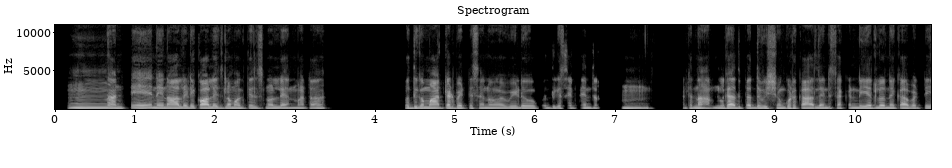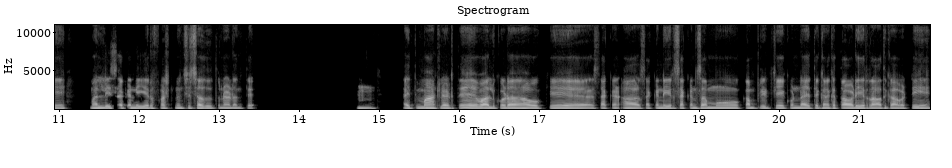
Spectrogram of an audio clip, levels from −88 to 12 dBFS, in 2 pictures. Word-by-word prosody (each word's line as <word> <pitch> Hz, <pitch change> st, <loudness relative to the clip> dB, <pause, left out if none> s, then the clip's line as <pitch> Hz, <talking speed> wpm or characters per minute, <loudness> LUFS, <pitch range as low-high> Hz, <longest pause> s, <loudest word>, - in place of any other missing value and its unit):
హ్మ్. 180 Hz, -1 st, +2 dB
అంటే 155 Hz, +6 st, -3 dB, 0.2 s
నేను 165 Hz, -3 st, +2 dB
ఆల్రెడీ 160 Hz, +5 st, +1 dB
కాలేజీలో 140 Hz, +2 st, +4 dB
మాకు 130 Hz, -3 st, -2 dB
తెలిసినోళ్ళే 125 Hz, -1 st, -2 dB
అనమాట. 105 Hz, 0 st, -5 dB, 1.2 s
కొద్దిగా 140 Hz, +1 st, 0 dB
మాట్లాడి 140 Hz, +2 st, +3 dB
పెట్టేశాను. 115 Hz, -1 st, -3 dB, 0.2 s
వీడు 115 Hz, 0 st, -1 dB, 0.2 s
కొద్దిగా 115 Hz, 0 st, -6 dB
సెట్ 120 Hz, -1 st, -11 dB
అయింత 115 Hz, -1 st, -3 dB, 0.4 s
హ్మ్. 110 Hz, -4 st, -2 dB, 0.5 s
అంటే 115 Hz, +4 st, -6 dB
నార్మల్‌గా 115 Hz, +7 st, +1 dB
అది 130 Hz, -, -4 dB
పెద్ద 125 Hz, 0 st, 0 dB
విషయం 135 Hz, +4 st, -1 dB
కూడా 145 Hz, +1 st, +1 dB
కాదులెండి. 110 Hz, +1 st, +1 dB
సెకండ్ 110 Hz, +3 st, -3 dB
ఇయర్‌లోనే 130 Hz, -2 st, +1 dB
కాబట్టి 110 Hz, +6 st, -1 dB, 0.5 s
మళ్ళీ 125 Hz, +3 st, +3 dB
సెకండ్ 135 Hz, 0 st, 0 dB
ఇయర్ 125 Hz, 0 st, 0 dB
ఫస్ట్ 120 Hz, -1 st, -4 dB
నుంచి 120 Hz, +4 st, -3 dB
చదువుతున్నాడంతే. 110 Hz, -4 st, -1 dB, 1.3 s
హ్మ్. 110 Hz, -3 st, -3 dB, 0.4 s
అయితే 130 Hz, +3 st, -2 dB
మాట్లాడితే 130 Hz, +6 st, +2 dB, 0.2 s
వాళ్ళు 130 Hz, -1 st, +5 dB
కూడా 140 Hz, 0 st, +5 dB, 0.3 s
ఓకే, 125 Hz, +2 st, -5 dB, 0.5 s
సెక 115 Hz, 0 st, -3 dB, 0.2 s
ఆహ్, 115 Hz, -2 st, +2 dB
second 130 Hz, +3 st, -2 dB
year 130 Hz, -2 st, -1 dB
second 125 Hz, +1 st, -2 dB
sem 120 Hz, -1 st, +2 dB, 0.3 s
complete 125 Hz, +2 st, -2 dB
చేయకుండా 120 Hz, -1 st, 0 dB
అయితే 115 Hz, +1 st, -2 dB
గనక 115 Hz, +1 st, 0 dB
థర్డ్ 115 Hz, +1 st, +4 dB
ఇయర్ 125 Hz, -3 st, 0 dB
రాదు 110 Hz, 0 st, +1 dB
కాబట్టి 110 Hz, +7 st, -1 dB
125 Hz, 140 wpm, -24 LUFS, 115-135 Hz, 1.3 s, వాళ్ళు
